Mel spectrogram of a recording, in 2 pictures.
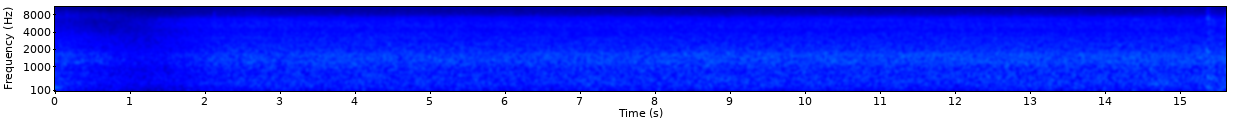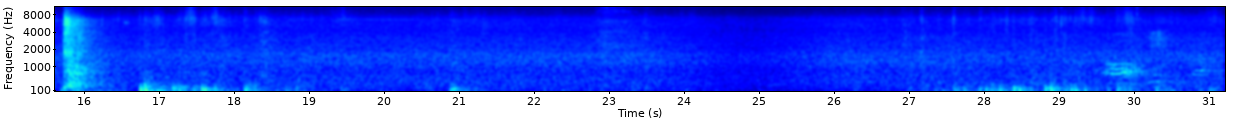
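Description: Rain pouring down on the riding hall's sheet-metal roof, a steady hiss. About halfway through, a sharp knock and then a few dull thuds as a horse jumps a low cross-rail and lands on the sand; low hoofbeat thuds return near the end as it canters.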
